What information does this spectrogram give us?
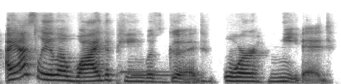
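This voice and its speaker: A middle-aged woman gives an academic faculty talk in a measured way, reading prepared remarks with frequent ums. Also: mid-range voice, animated, noisy background. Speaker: academic speaker.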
